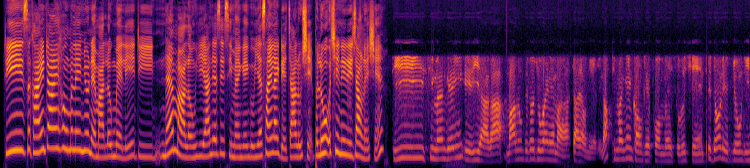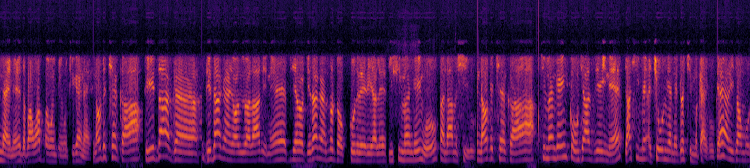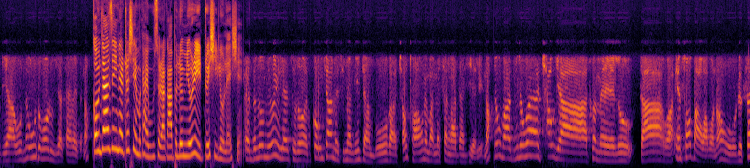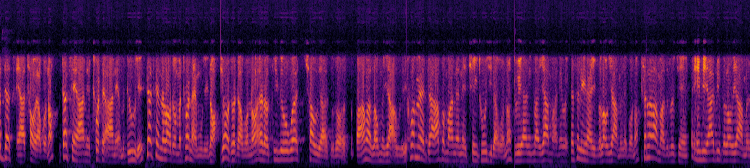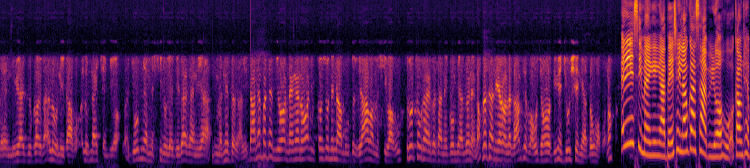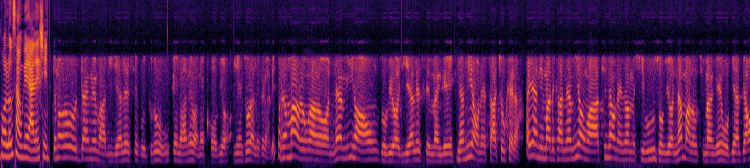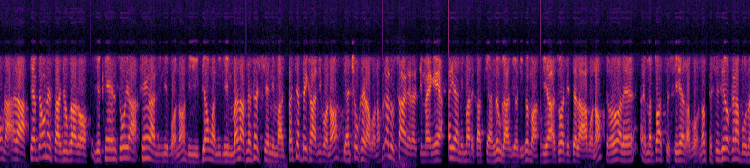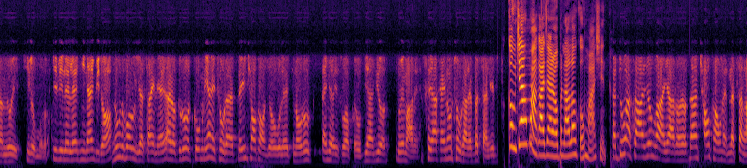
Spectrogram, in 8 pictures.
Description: နမ့်မာလုံ ရေအားလျှပ်စစ်စီမံကိန်းအကြောင်း မေးမြန်းချက်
